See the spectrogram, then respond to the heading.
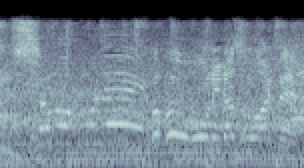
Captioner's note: shouting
